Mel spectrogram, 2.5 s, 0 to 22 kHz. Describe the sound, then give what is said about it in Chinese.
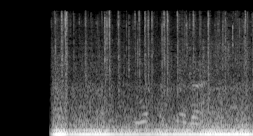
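Ice pellets patter rapidly and irregularly on the sheet-metal roof of a car at 3,275 metres elevation, falling around 8 a.m., a dense stream of sharp ticks over a steady low rumble, starting abruptly after a brief silence and staying fairly loud throughout. “一粒一粒的冰角拍伫咧汽车的钣金顶悬，发出声音。”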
